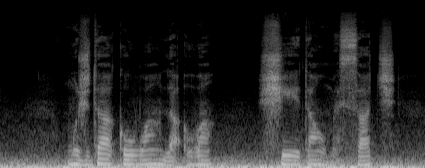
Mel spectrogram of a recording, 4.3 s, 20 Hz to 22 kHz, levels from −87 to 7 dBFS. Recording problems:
low rumble; noticeable; throughout; 15 dB below the speech

